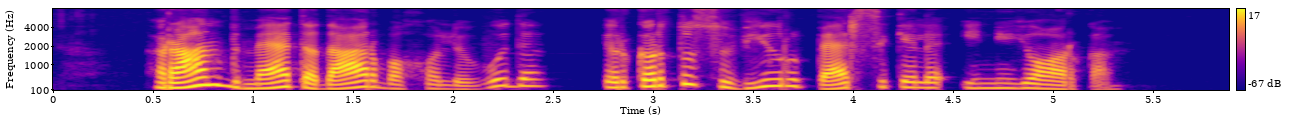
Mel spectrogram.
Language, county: Lithuanian, Klaipėda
